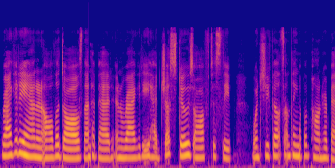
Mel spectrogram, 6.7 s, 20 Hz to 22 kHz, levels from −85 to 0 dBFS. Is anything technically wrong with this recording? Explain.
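Yes, there is damaged data in a compressed stream at 1.77 to 1.82 s and 5.95 to 6.00 s. The decoder misreads corrupted frames and briefly loses sync, producing short glitches of about 50 ms.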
